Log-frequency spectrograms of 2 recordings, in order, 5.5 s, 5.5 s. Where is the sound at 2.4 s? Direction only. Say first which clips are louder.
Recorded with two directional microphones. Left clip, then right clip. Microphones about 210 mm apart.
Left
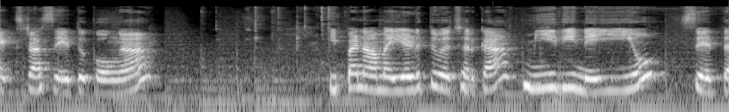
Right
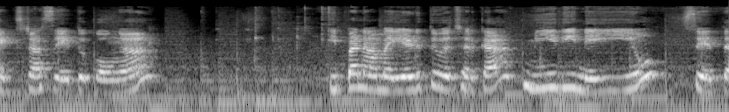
Left 3 dB; 20° left (ahead or behind).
